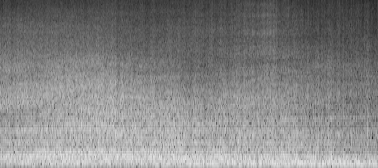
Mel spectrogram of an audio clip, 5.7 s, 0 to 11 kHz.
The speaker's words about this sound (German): Am Medienanlass auf dem Militärflugplatz Bayern starten FA-18 Kampfjets in den blauen Frühlingshimmel.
